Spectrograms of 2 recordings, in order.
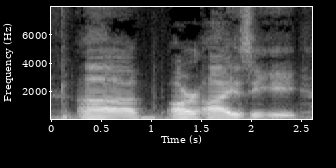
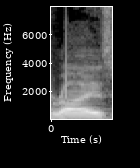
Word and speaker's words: Rize: tea growing region called, I believe the pronunciation is Rize, R-I-Z-E. I used to call it Rise, but I think someone corrected me on that. But my Occidental mind usually will go with the phonetic pronunciation, but I believe it's Rize.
